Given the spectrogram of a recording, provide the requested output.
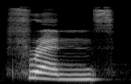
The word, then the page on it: friends: British English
